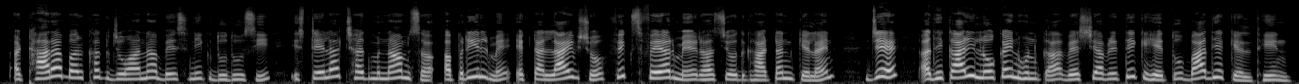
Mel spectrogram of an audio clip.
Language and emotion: Maithili, neutral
